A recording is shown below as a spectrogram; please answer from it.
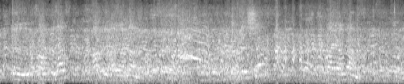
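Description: A woman speaking into a microphone over a PA system, with the chatter of a seated crowd under it.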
